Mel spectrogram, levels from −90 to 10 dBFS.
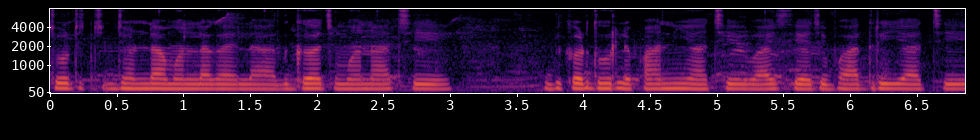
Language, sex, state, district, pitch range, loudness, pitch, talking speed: Halbi, female, Chhattisgarh, Bastar, 165-175 Hz, -34 LUFS, 170 Hz, 150 wpm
